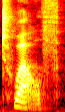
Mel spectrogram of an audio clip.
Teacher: And if you look it up, there's only one correct pronunciation if you look it up on dictionaries or online, 12th. But a lot of native speakers drop the F before the TH and just say 12th, just like they do in 5th. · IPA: twɛlθ, [twɛlθ]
